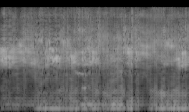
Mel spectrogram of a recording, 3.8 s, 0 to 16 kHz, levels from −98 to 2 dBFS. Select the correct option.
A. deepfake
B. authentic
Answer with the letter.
A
